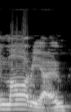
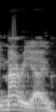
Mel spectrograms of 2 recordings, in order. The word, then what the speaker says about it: Mario: Some Americans say Mario, some Americans say Mario. I'm definitely a Mario person.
